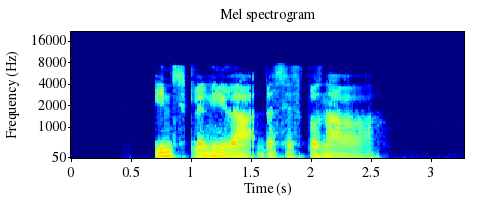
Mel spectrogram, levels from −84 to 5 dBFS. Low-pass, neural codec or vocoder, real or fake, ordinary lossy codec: 7.2 kHz; none; real; AAC, 32 kbps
